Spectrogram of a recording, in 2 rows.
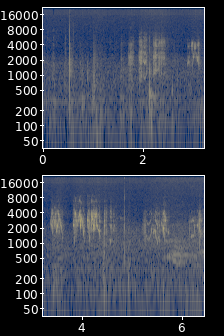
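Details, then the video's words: Pet budgerigars chirp indoors in scratchy, buzzy bursts of warbled notes, pausing between clusters, with a few sharp clicks and a louder run of chatter midway. "Budgie Birds Extravaganza-Relax With My Budgies 15 minutes"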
